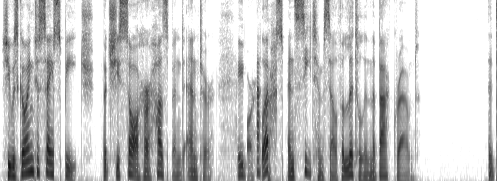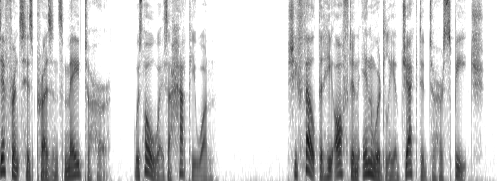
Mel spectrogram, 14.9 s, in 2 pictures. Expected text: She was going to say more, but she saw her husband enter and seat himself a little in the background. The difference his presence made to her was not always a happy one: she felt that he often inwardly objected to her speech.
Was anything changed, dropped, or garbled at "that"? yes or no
no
